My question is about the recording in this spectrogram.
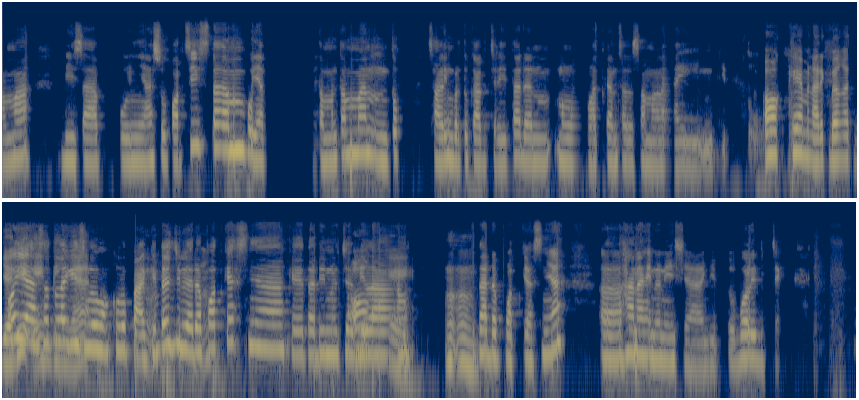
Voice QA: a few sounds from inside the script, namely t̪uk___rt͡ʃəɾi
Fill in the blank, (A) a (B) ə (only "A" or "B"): A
